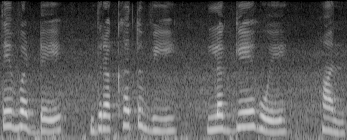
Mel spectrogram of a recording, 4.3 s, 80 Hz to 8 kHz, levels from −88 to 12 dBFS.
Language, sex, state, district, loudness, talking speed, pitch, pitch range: Punjabi, female, Punjab, Kapurthala, -17 LUFS, 95 wpm, 235 Hz, 215-285 Hz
